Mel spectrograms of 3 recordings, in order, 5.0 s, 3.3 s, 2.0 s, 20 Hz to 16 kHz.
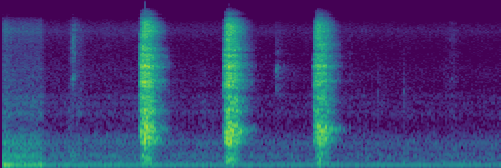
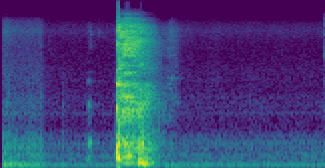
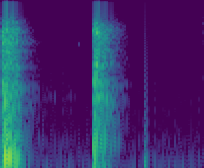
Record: {"exhalation_length": "5.0 s", "exhalation_amplitude": 25113, "exhalation_signal_mean_std_ratio": 0.31, "cough_length": "3.3 s", "cough_amplitude": 26028, "cough_signal_mean_std_ratio": 0.3, "three_cough_length": "2.0 s", "three_cough_amplitude": 24128, "three_cough_signal_mean_std_ratio": 0.16, "survey_phase": "beta (2021-08-13 to 2022-03-07)", "age": "45-64", "gender": "Male", "wearing_mask": "No", "symptom_runny_or_blocked_nose": true, "symptom_sore_throat": true, "smoker_status": "Never smoked", "respiratory_condition_asthma": false, "respiratory_condition_other": false, "recruitment_source": "Test and Trace", "submission_delay": "1 day", "covid_test_result": "Positive", "covid_test_method": "LFT"}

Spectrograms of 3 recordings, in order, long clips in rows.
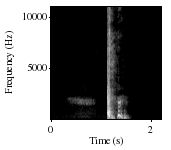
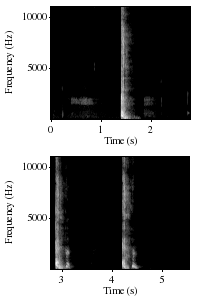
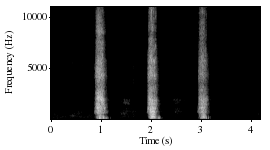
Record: {"cough_length": "2.2 s", "cough_amplitude": 32768, "cough_signal_mean_std_ratio": 0.21, "three_cough_length": "5.5 s", "three_cough_amplitude": 32768, "three_cough_signal_mean_std_ratio": 0.19, "exhalation_length": "4.2 s", "exhalation_amplitude": 27281, "exhalation_signal_mean_std_ratio": 0.26, "survey_phase": "beta (2021-08-13 to 2022-03-07)", "age": "45-64", "gender": "Female", "wearing_mask": "No", "symptom_none": true, "smoker_status": "Ex-smoker", "respiratory_condition_asthma": false, "respiratory_condition_other": false, "recruitment_source": "REACT", "submission_delay": "2 days", "covid_test_result": "Negative", "covid_test_method": "RT-qPCR"}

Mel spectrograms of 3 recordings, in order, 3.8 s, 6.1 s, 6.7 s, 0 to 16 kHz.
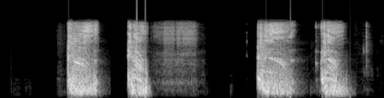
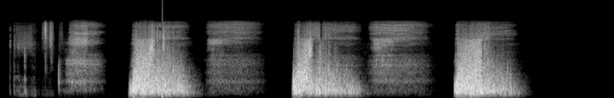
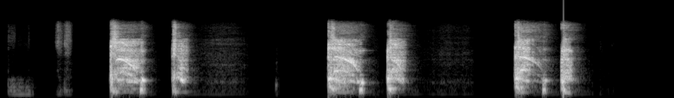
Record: {"cough_length": "3.8 s", "cough_amplitude": 32768, "cough_signal_mean_std_ratio": 0.47, "exhalation_length": "6.1 s", "exhalation_amplitude": 29875, "exhalation_signal_mean_std_ratio": 0.42, "three_cough_length": "6.7 s", "three_cough_amplitude": 30628, "three_cough_signal_mean_std_ratio": 0.37, "survey_phase": "beta (2021-08-13 to 2022-03-07)", "age": "18-44", "gender": "Male", "wearing_mask": "No", "symptom_runny_or_blocked_nose": true, "symptom_headache": true, "symptom_onset": "6 days", "smoker_status": "Current smoker (1 to 10 cigarettes per day)", "respiratory_condition_asthma": false, "respiratory_condition_other": false, "recruitment_source": "Test and Trace", "submission_delay": "1 day", "covid_test_result": "Positive", "covid_test_method": "RT-qPCR", "covid_ct_value": 16.4, "covid_ct_gene": "ORF1ab gene", "covid_ct_mean": 16.7, "covid_viral_load": "3400000 copies/ml", "covid_viral_load_category": "High viral load (>1M copies/ml)"}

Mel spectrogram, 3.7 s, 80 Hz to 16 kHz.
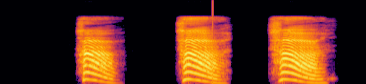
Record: {"exhalation_length": "3.7 s", "exhalation_amplitude": 26922, "exhalation_signal_mean_std_ratio": 0.43, "survey_phase": "beta (2021-08-13 to 2022-03-07)", "age": "45-64", "gender": "Female", "wearing_mask": "Yes", "symptom_change_to_sense_of_smell_or_taste": true, "symptom_loss_of_taste": true, "symptom_other": true, "smoker_status": "Never smoked", "respiratory_condition_asthma": false, "respiratory_condition_other": false, "recruitment_source": "Test and Trace", "submission_delay": "2 days", "covid_test_result": "Positive", "covid_test_method": "RT-qPCR", "covid_ct_value": 15.4, "covid_ct_gene": "ORF1ab gene", "covid_ct_mean": 15.7, "covid_viral_load": "7100000 copies/ml", "covid_viral_load_category": "High viral load (>1M copies/ml)"}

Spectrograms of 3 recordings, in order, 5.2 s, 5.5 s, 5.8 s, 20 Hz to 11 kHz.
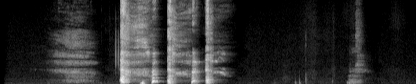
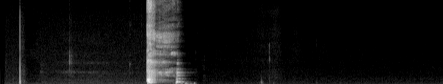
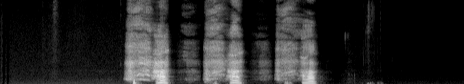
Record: {"three_cough_length": "5.2 s", "three_cough_amplitude": 32767, "three_cough_signal_mean_std_ratio": 0.23, "cough_length": "5.5 s", "cough_amplitude": 32767, "cough_signal_mean_std_ratio": 0.12, "exhalation_length": "5.8 s", "exhalation_amplitude": 30956, "exhalation_signal_mean_std_ratio": 0.28, "survey_phase": "beta (2021-08-13 to 2022-03-07)", "age": "45-64", "gender": "Female", "wearing_mask": "No", "symptom_fatigue": true, "symptom_headache": true, "smoker_status": "Ex-smoker", "respiratory_condition_asthma": true, "respiratory_condition_other": false, "recruitment_source": "REACT", "submission_delay": "1 day", "covid_test_result": "Negative", "covid_test_method": "RT-qPCR", "influenza_a_test_result": "Negative", "influenza_b_test_result": "Negative"}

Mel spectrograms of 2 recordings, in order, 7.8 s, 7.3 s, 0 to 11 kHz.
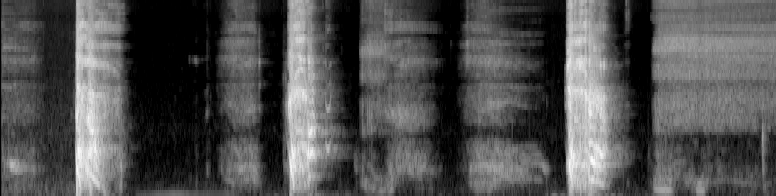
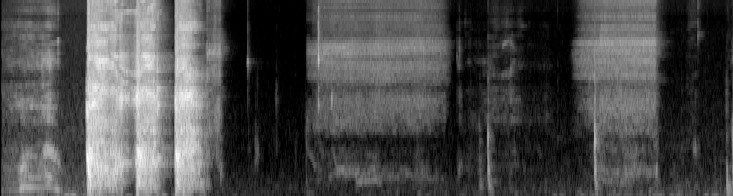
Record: {"three_cough_length": "7.8 s", "three_cough_amplitude": 32768, "three_cough_signal_mean_std_ratio": 0.32, "cough_length": "7.3 s", "cough_amplitude": 32768, "cough_signal_mean_std_ratio": 0.32, "survey_phase": "beta (2021-08-13 to 2022-03-07)", "age": "45-64", "gender": "Male", "wearing_mask": "No", "symptom_none": true, "symptom_onset": "7 days", "smoker_status": "Never smoked", "respiratory_condition_asthma": true, "respiratory_condition_other": false, "recruitment_source": "REACT", "submission_delay": "1 day", "covid_test_result": "Negative", "covid_test_method": "RT-qPCR", "influenza_a_test_result": "Negative", "influenza_b_test_result": "Negative"}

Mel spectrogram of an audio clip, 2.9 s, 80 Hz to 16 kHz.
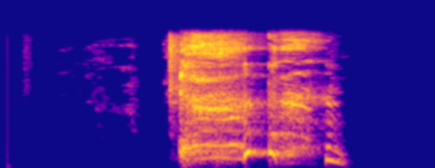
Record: {"cough_length": "2.9 s", "cough_amplitude": 29372, "cough_signal_mean_std_ratio": 0.49, "survey_phase": "beta (2021-08-13 to 2022-03-07)", "age": "18-44", "gender": "Female", "wearing_mask": "No", "symptom_cough_any": true, "symptom_runny_or_blocked_nose": true, "symptom_sore_throat": true, "symptom_fatigue": true, "symptom_headache": true, "symptom_change_to_sense_of_smell_or_taste": true, "symptom_loss_of_taste": true, "symptom_onset": "4 days", "smoker_status": "Ex-smoker", "respiratory_condition_asthma": false, "respiratory_condition_other": false, "recruitment_source": "Test and Trace", "submission_delay": "2 days", "covid_test_result": "Positive", "covid_test_method": "RT-qPCR", "covid_ct_value": 14.7, "covid_ct_gene": "ORF1ab gene", "covid_ct_mean": 15.3, "covid_viral_load": "9800000 copies/ml", "covid_viral_load_category": "High viral load (>1M copies/ml)"}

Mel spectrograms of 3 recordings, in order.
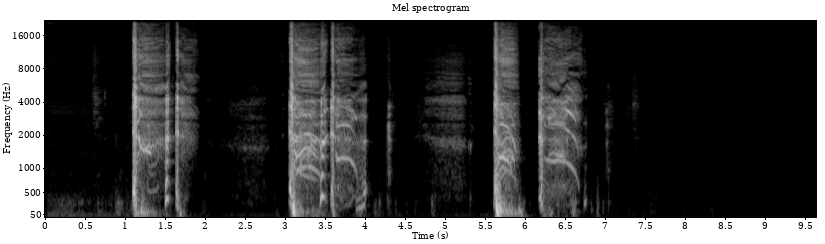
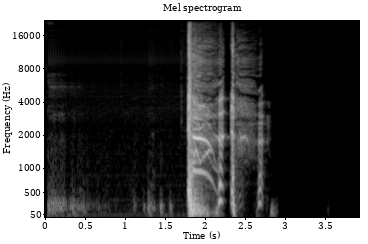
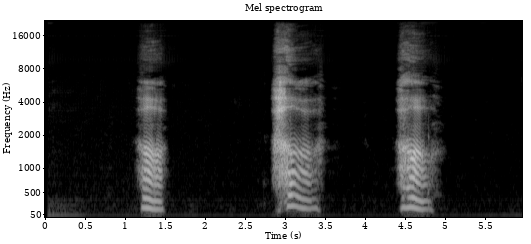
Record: {"three_cough_length": "9.6 s", "three_cough_amplitude": 32768, "three_cough_signal_mean_std_ratio": 0.28, "cough_length": "3.9 s", "cough_amplitude": 32768, "cough_signal_mean_std_ratio": 0.27, "exhalation_length": "6.0 s", "exhalation_amplitude": 32768, "exhalation_signal_mean_std_ratio": 0.31, "survey_phase": "beta (2021-08-13 to 2022-03-07)", "age": "45-64", "gender": "Female", "wearing_mask": "No", "symptom_runny_or_blocked_nose": true, "symptom_shortness_of_breath": true, "symptom_fatigue": true, "smoker_status": "Ex-smoker", "respiratory_condition_asthma": true, "respiratory_condition_other": false, "recruitment_source": "REACT", "submission_delay": "2 days", "covid_test_result": "Negative", "covid_test_method": "RT-qPCR", "influenza_a_test_result": "Negative", "influenza_b_test_result": "Negative"}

